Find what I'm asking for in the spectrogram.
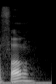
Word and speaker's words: pho: Isn't it pho? – It's pronounced pho, actually.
